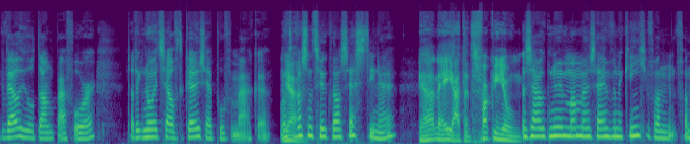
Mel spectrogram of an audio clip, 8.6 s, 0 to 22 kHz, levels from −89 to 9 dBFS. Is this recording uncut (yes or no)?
yes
